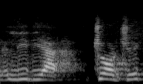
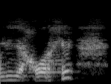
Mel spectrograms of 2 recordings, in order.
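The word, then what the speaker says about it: Lídia Jorge: con esta autora, con Lidia Jorge o con Lidia Jorge, como sería la pronunciación más cercana al portugués, a su lengua original, pero bueno, en español la conocemos de muchos años como Lidia Jorge.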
